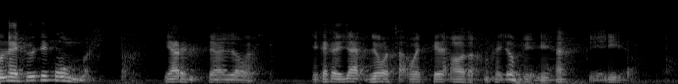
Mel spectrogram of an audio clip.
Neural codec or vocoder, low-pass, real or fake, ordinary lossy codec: codec, 44.1 kHz, 1.7 kbps, Pupu-Codec; 9.9 kHz; fake; none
